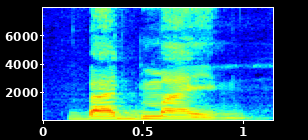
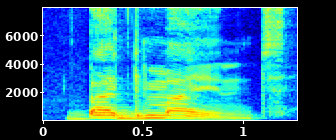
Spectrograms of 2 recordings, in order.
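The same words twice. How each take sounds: First: MIND as "mine" in "bad mind"; Jamaican pronunciation. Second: MIND with final D in "bad mind"; English-style BAD MIND, full "nd"; English pronunciation. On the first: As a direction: drop the last D of BAD MIND. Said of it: "You only stop at N". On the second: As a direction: finish MIND on a clear D. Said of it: "ends with N D in English". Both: Shown as a demonstration.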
